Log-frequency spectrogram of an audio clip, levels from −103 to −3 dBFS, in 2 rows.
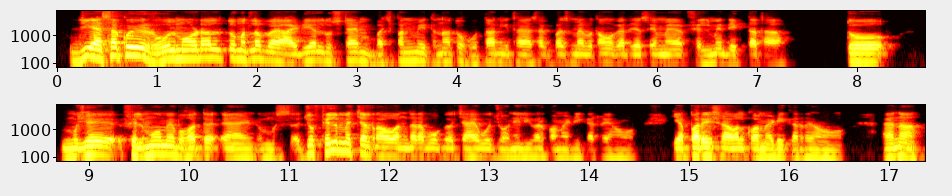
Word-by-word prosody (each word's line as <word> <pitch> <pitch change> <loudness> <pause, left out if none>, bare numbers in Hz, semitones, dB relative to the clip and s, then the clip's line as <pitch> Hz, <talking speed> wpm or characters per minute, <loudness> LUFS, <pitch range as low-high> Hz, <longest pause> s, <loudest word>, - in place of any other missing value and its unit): जी, 145 +10 +1
ऐसा 170 +3 +8
कोई 195 -2 +10
role 135 +1 +2
model 155 +1 +3
तो 160 - -1
मतलब 145 -1 -1
आइडियल 120 +3 +2
उस 120 0 -12
टाइम 130 -1 -1
बचपन 100 +5 -7
में 125 - -6
इतना 115 0 -8
तो - - -7
होता 95 +5 -4
नहीं 110 -2 -12
था 105 -1 -2
ऐसा, 105 - -9
बस 105 - -5
मैं 105 0 -5
बताऊँ 115 +2 -5
अगर 110 0 -6
जैसे 105 +1 -6
मैं 105 0 -5
फ़िल्में 105 +3 -9
देखता 100 +1 -4
था, 95 -2 -5 0.7
तो 115 0 +2 0.4
मुझे 110 +5 +2 0.3
फ़िल्मों 120 +3 +1
में 130 -1 +1
बहुत 110 0 -1
अ, - - +3
इन 100 -2 -5
उस 95 0 -13 0.2
जो 140 - +1
फ़िल्म 170 +3 +3
में 170 -1 +2
चल - - +3
रहा 115 -1 +2
हो 115 - +4
अंदर 110 0 -2
अब 110 -1 -1
वो 105 -1 -6
चाहे 100 0 0
वो 105 0 -6
जॉनी 100 +1 -9
लीवर 100 +1 -8
कॉमेडी 95 0 -9
कर 95 - -10
रहे 95 - -12
हों 90 -1 -14 0.4
या 110 - +4
परेश 115 0 +6
रावल 105 0 +4
कॉमेडी 100 0 -1
कर 95 -1 -7
रहे 100 0 -7
हों। 90 -2 -8 0.5
है 105 - +1
ना? 115 -2 +1
110 Hz, 210 wpm, -23 LUFS, 100-120 Hz, 0.7 s, कोई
